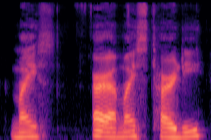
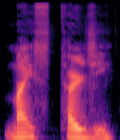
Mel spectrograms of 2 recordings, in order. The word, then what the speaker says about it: mais tarde: Basically, instead of pronouncing your I as my, as the I, you make, you pronounce the first word, mice, as mice, or you make the E have an E sound. So instead of mice tardi, it would be mais tarde.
